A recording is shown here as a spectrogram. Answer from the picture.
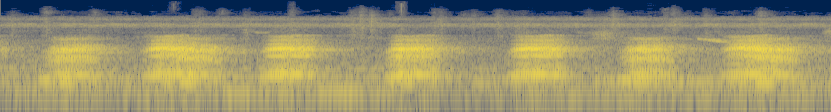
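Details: A frog making loud, rattling croaks evenly spaced about every half second, each a brief buzzy burst, against a steady faint high-pitched tone.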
